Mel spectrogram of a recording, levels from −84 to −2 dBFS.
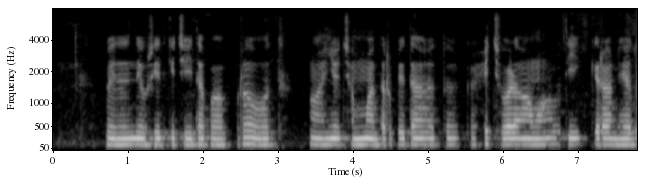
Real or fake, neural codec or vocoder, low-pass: real; none; 7.2 kHz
